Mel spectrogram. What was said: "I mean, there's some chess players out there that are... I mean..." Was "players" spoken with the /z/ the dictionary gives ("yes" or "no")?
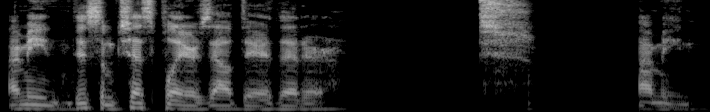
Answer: yes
